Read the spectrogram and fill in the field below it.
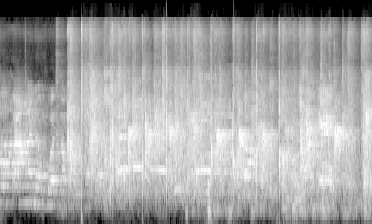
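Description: Students in a classroom break into a round of hand clapping for their classmates. The clapping is dense and lively right after a teacher's voice, with some talk mixed in.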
